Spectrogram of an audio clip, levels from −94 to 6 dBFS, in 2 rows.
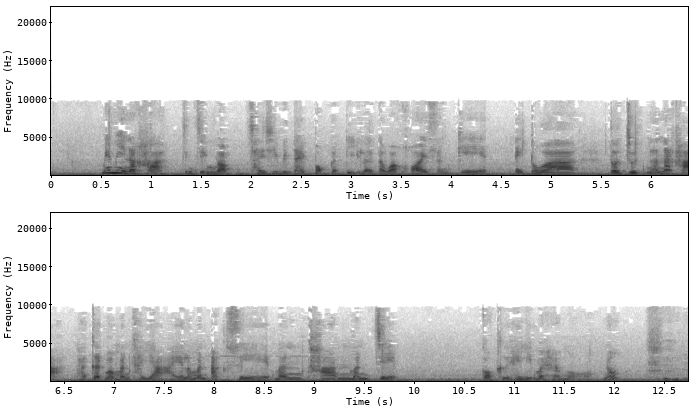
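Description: Throughout, the speech is dull and smeared with a fizzy edge, likely AAC compression near 32 kbps; a spectrogram shows a hard ceiling at 9.8 kHz.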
